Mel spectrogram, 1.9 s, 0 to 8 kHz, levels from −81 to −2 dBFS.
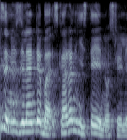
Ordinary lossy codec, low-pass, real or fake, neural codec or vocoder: none; 7.2 kHz; real; none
